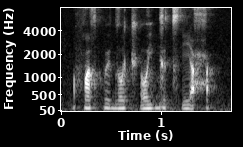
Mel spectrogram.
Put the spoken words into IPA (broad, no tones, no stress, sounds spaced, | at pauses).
f ɑ̃ s p ʉ d o t͡ʃʼ o j ɡʲ o t͡sʼ i ħ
